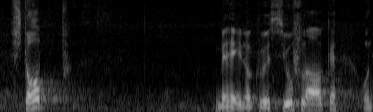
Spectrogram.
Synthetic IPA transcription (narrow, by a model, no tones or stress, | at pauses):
ʃtɔp | mɪɾhɛɪnɔkvʏsiuflɑːɡ̥əʊn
